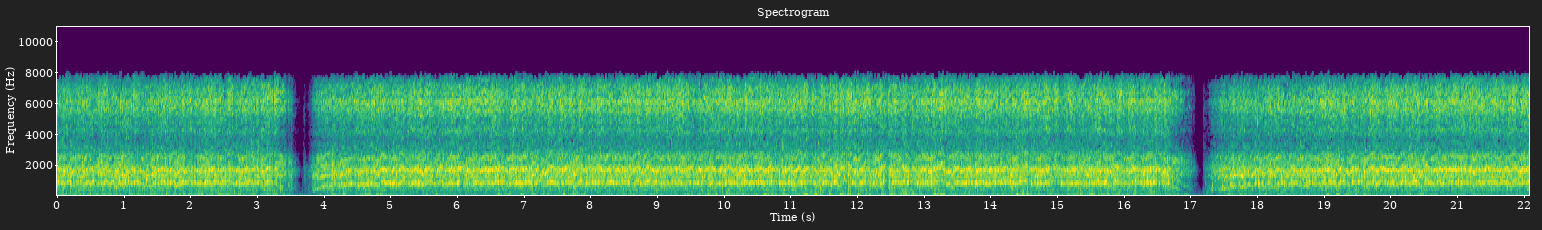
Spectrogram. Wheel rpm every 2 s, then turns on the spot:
210, 170, 220, 240, 240, 230, 230, 230, 140, 210, 240.
none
